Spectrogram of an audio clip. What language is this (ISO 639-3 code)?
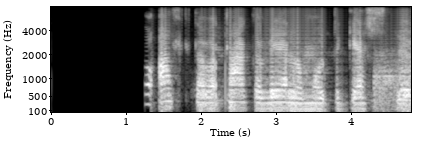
isl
